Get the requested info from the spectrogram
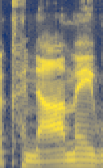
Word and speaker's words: Kaname: I'm just noticing that you're pronouncing his name a Kaname, which I believe is the correct way. I believe it was the accent on the second syllable, but I had forgotten it.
